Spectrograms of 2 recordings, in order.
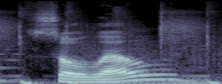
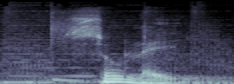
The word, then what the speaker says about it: Soleil: by the name of Soleil? I think I'm pronouncing that wrong, let me look that up. Soleil. Yeah, not even in the right ballpark.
